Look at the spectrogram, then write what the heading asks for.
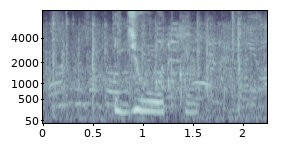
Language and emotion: Russian, angry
